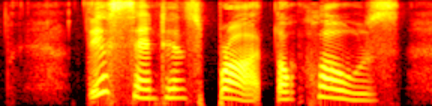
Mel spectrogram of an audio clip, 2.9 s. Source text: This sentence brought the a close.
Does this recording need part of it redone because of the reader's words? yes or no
no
